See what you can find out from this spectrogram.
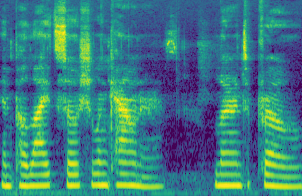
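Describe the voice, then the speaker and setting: A soft-spoken woman talks at a fairly slow pace in a medium-pitched, somewhat breathy voice. Her tone is gentle and her intonation monotone and flat. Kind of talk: ASMR book reading for sleep and relaxation. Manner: soft, gentle.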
